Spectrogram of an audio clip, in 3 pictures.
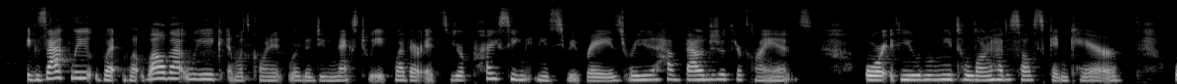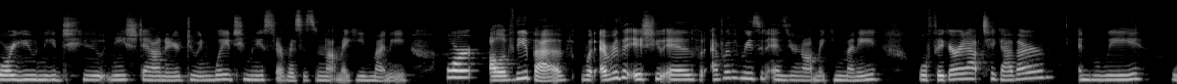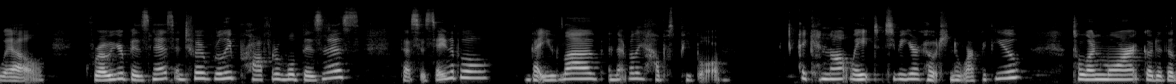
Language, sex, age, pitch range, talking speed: English, female, 20-39, 205-275 Hz, 205 wpm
